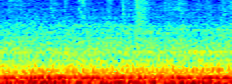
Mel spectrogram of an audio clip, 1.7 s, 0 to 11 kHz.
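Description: A 3/4-ton gas pickup truck towing an 11,000 lb travel trailer over the Rocky Mountains, its engine held at high revs in a loud, steady drone with no talking.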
